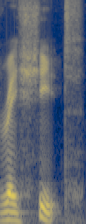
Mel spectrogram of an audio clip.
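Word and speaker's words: רֵאשִׁית: It's pronounced reshit, and it just means beginning.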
